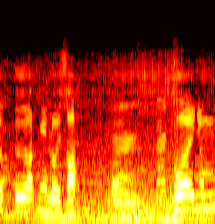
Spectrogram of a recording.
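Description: Speech over a low rumble of road traffic, which swells for a second or so in the middle as a vehicle passes.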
